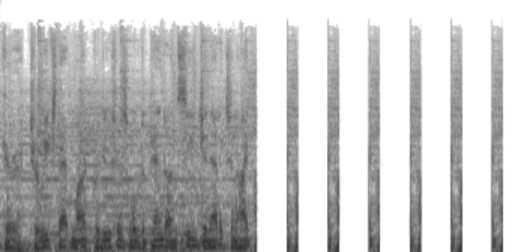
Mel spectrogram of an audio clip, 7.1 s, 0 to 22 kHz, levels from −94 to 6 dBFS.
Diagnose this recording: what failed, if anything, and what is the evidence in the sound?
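Stutter with silent gaps from 3.41 s onward: a 138.5 ms burst repeats six times every 546 ms with silence between, likely a stalled playback stream replaying its last fragment.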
